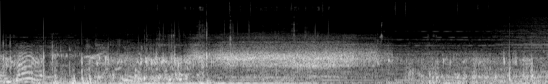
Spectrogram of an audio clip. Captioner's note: oxygen bubbling in water; oxygen tank hissing; ominous instrumental music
